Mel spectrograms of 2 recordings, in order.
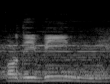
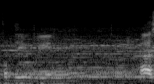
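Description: First: The last word is said as 'veen'. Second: The last word is said as 'win'. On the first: "instead of saying win, I always say Veen" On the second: "I said win right there instead of vin"

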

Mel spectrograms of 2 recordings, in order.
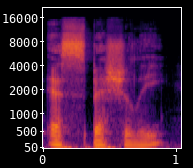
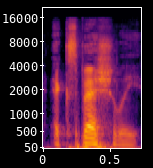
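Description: First: It begins with a plain 'es' sound. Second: It begins with an 'eks' sound. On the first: This is the dictionary form. "It is the dictionary pronunciation" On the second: This is the common everyday form. "Americans almost always will add that K or K sound, ek, X"

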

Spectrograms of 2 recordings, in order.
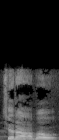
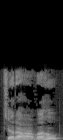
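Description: First: The word ends in a plain o sound. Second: The word ends in a heavier ahu sound. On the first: The speaker calls it wrong. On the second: The speaker calls it right. "ਭਾਰਾ ਪਦ ਉਚਾਰਨ ਕਰਨਾ"

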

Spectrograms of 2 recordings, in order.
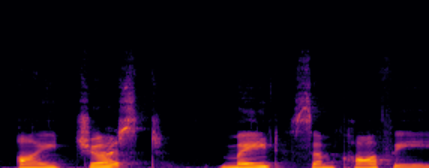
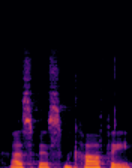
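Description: First: Each word is said slowly and separately. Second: The words run together quickly. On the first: "그대로 각각 단어를 발음하면" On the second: "뭐 이런 식으로 빨리 휙 지나갈 거예요"

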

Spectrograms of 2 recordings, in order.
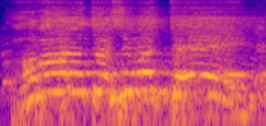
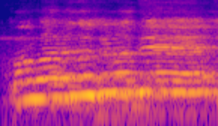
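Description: First: It is declaimed like a political speech. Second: It is said while crying. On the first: The reciter is a politician giving speeches. "যে সমাজে বক্তৃতা দিয়ে বেড়ায় নেতা মানুষ" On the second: The reciter is overcome with grief. "যে শুধু কান্না করে"

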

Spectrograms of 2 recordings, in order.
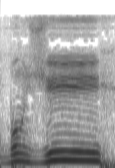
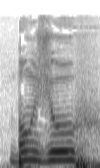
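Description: First: The vowel in jour is a front rounded u. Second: The vowel in jour is a plain oo sound. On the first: The speaker calls it wrong. "você quer pronunciar tudo com a letra U" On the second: The speaker calls it right. "vou ter o som U, simplesmente, como em bonjour"

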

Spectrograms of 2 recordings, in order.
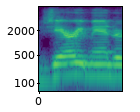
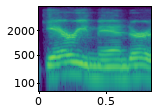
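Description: First: The word begins with a soft j sound. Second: The word begins with a hard g sound. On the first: The speaker calls it wrong. "is the wrong way to say it" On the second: The speaker calls it right. "It'd actually be"

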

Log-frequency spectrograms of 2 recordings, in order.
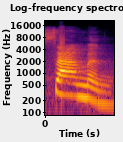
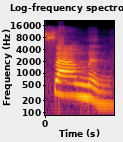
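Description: Both takes have the same delivery.

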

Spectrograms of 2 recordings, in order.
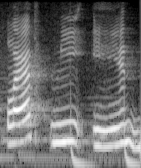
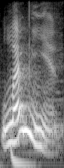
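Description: First: Let me is said as two full words. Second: Let me is reduced to one word, lemme. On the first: "contohnya adalah let me in" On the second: "teman-teman itu bisa bacanya lemme in"

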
